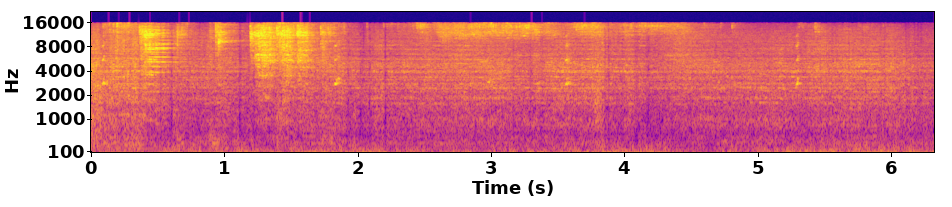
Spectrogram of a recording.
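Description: Freight train tank cars rumble heavily past on the rails.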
